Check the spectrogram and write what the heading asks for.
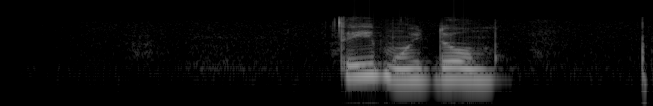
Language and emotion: Russian, neutral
